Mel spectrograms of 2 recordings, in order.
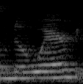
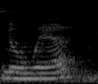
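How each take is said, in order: First: The R sound after the vowel is pronounced. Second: The R sound after the vowel is dropped.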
